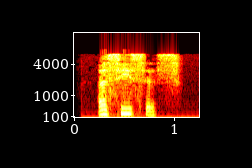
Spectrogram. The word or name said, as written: ascesis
